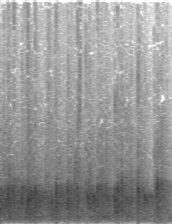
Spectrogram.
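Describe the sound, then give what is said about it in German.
Audience applause for nurses and doctors fills the whole stretch with dense, steady clapping, a continuous crackling wash at fairly even loudness with no voices on top. “Applaus an die Leute, die so einen wichtigen Dienst tun.”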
